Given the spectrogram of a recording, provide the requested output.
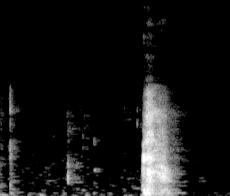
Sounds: Sneeze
